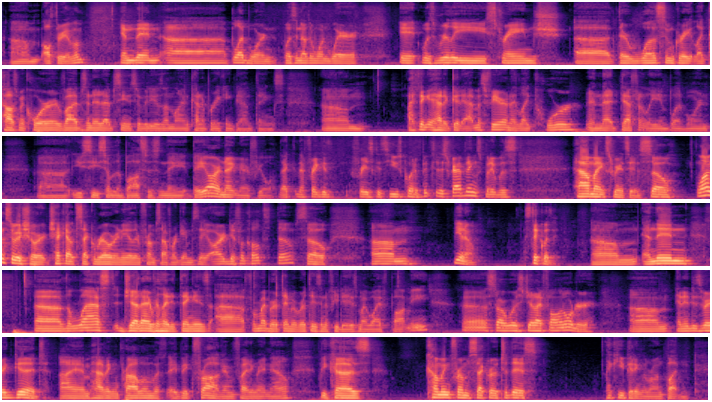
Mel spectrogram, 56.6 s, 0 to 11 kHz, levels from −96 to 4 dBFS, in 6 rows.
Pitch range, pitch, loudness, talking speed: 105-130 Hz, 115 Hz, -17 LUFS, 180 wpm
